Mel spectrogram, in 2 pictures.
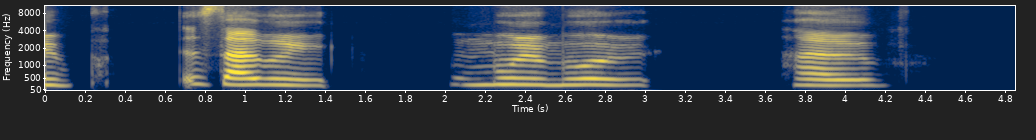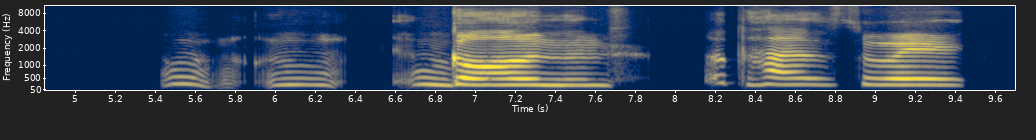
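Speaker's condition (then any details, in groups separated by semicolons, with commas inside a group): Cerebral palsy; from birth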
